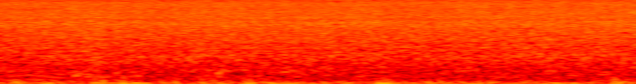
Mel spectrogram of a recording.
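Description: waterfall rushing water

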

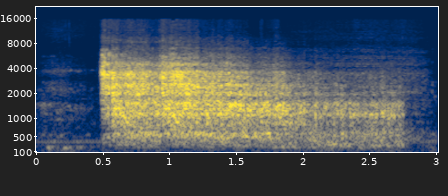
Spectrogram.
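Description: thunder sound effect

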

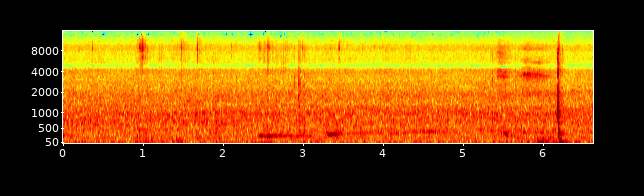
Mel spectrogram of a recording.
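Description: heavy rain falling outside

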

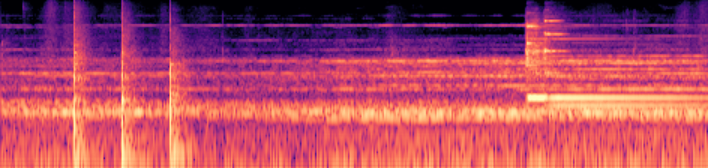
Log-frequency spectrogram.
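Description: knocking on a door

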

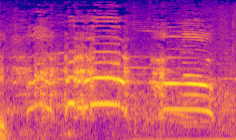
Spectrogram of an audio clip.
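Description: chicken crowing and clucking

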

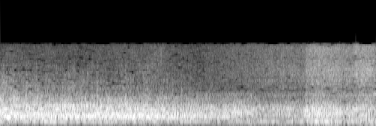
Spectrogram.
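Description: thunder rumbling

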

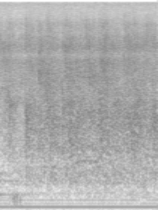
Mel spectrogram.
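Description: audience applause

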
